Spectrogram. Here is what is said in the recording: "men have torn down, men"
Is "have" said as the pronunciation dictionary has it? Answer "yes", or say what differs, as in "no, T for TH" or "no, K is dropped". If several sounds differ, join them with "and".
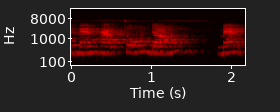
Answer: no, W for V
